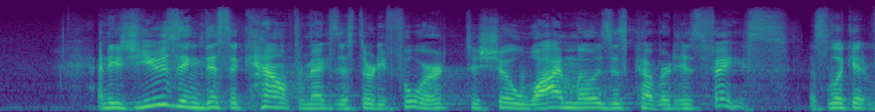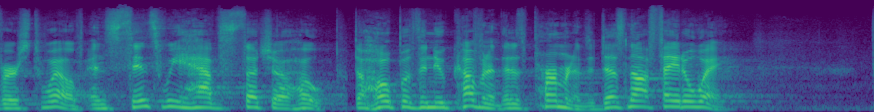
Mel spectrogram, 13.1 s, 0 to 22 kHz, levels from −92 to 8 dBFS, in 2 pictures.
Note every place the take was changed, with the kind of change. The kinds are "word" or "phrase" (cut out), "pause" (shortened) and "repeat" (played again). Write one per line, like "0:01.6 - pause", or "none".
0:06.0 - pause
0:09.2 - pause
